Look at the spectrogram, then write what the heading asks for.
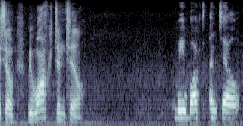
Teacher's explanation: put the T on walked okay uh and cut it off of the word walk and put it on the next word until so it's no longer until the word is now until okay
